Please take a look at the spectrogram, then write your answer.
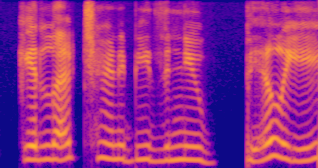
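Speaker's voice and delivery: usual speaking voice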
